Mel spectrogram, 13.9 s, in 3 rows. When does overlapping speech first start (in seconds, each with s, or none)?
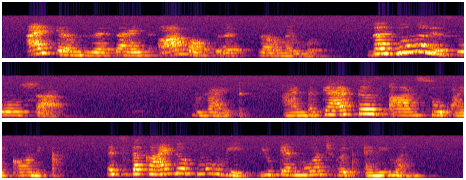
none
